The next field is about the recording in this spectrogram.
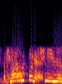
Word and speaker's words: Capuchin: But Casey, and I hope I have to ask if I'm pronouncing this right, Capuchin? – But it's Capuchin is also a pronunciation that people use.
